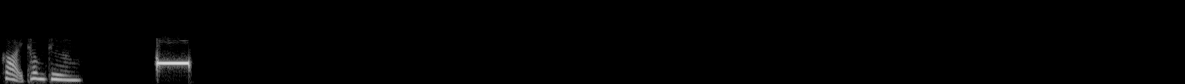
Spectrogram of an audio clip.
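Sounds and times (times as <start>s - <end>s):
speech: 0.0s - 0.9s
voicemail beep: 1.6s - 2.0s.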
